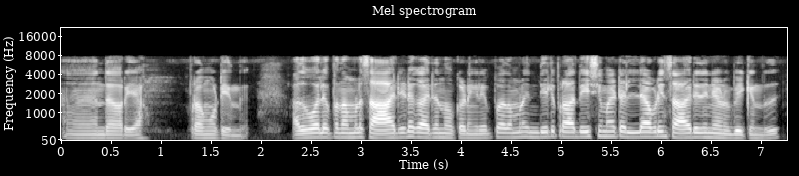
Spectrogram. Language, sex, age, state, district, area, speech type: Malayalam, male, 30-45, Kerala, Palakkad, rural, spontaneous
